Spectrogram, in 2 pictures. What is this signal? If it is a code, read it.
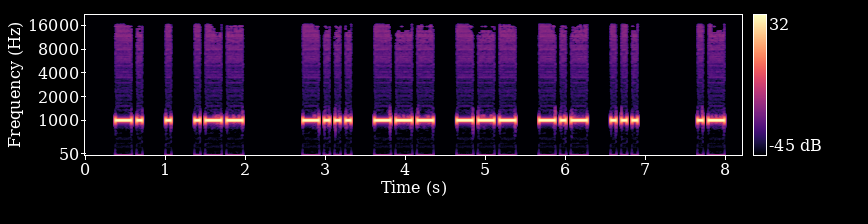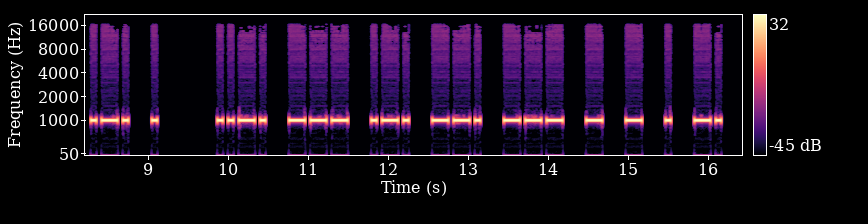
Morse code, heard as a keyed tone, about 18 wpm, spaced as for 15 wpm, 1000 Hz. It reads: NEW BOOKS ARE FORGOTTEN
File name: qotdfiles / 15wpm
